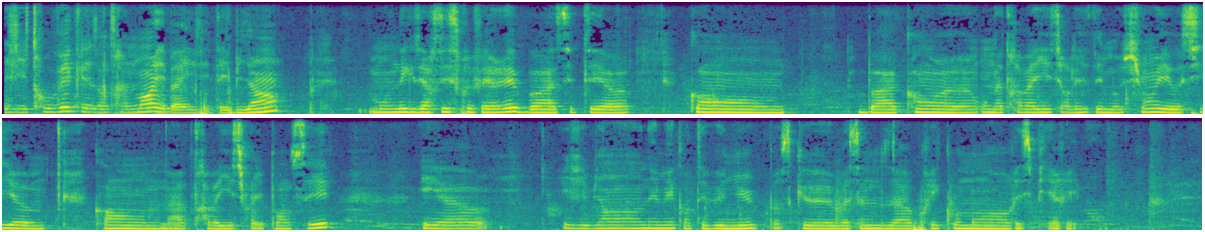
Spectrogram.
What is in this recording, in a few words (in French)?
témoignage enfant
